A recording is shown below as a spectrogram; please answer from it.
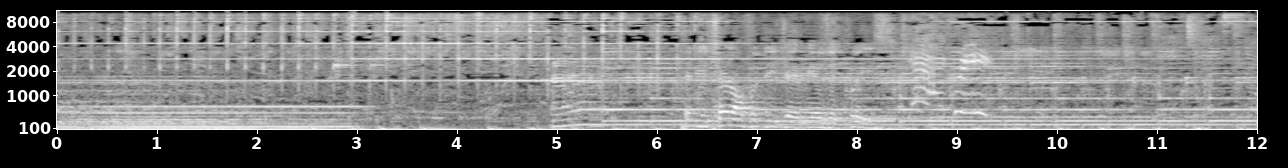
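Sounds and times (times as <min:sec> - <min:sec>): held band chords: 0:00.0 - 0:12.0.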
